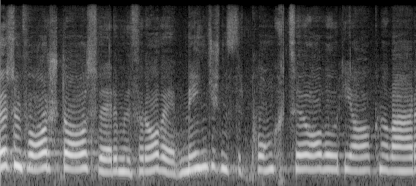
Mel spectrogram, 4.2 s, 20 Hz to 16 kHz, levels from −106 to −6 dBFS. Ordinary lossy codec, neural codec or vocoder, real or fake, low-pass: none; vocoder, 44.1 kHz, 128 mel bands, Pupu-Vocoder; fake; 14.4 kHz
